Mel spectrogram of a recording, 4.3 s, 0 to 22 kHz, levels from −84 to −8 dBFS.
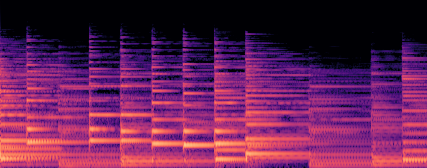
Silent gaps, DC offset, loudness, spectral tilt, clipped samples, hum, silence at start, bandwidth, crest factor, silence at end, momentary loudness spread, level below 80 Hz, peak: none; under 0.1%; -25 LUFS; -5 dB/octave; under 0.1%; none; 0 s; 11 kHz; 16 dB; 0 s; 12 LU; -48 dBFS; -8 dBFS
